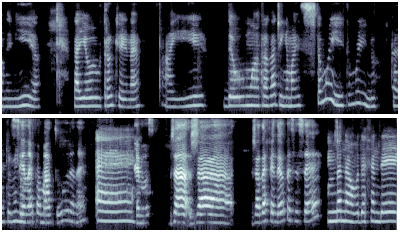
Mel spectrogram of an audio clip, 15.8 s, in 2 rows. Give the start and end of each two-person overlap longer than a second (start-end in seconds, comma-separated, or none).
none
